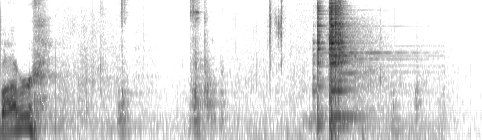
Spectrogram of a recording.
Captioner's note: screws clinking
